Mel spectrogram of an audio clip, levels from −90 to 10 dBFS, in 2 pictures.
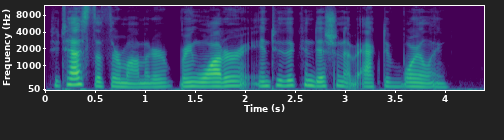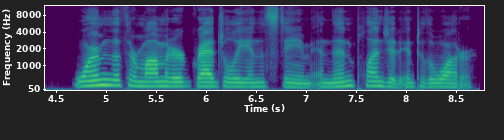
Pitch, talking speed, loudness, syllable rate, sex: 170 Hz, 180 wpm, -23 LUFS, 5.5 syllables/s, female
